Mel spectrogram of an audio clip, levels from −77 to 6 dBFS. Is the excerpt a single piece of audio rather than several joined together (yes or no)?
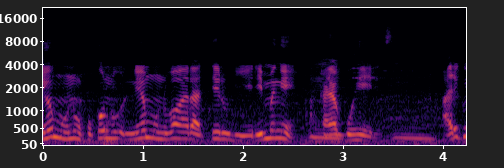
yes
